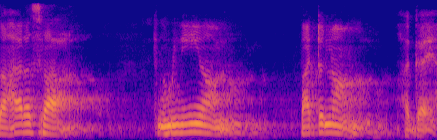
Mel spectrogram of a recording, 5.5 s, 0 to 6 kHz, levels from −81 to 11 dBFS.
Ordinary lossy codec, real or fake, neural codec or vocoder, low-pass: AAC, 48 kbps; fake; codec, 16 kHz, 1 kbps, FunCodec, trained on LibriTTS, 50 frames a second; 5.4 kHz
